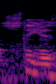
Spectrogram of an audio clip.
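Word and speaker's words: Staithes: Village of STS steers as it's pronounced locally in fact in America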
